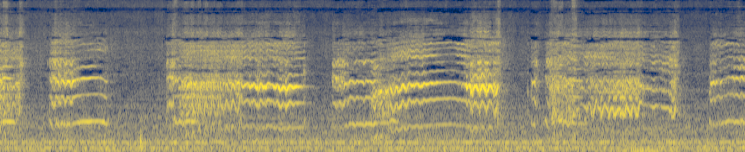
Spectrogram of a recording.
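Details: A cat yowls in repeated drawn-out meows, roughly one every two seconds, some bending upward then falling, over a constant low background hum.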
